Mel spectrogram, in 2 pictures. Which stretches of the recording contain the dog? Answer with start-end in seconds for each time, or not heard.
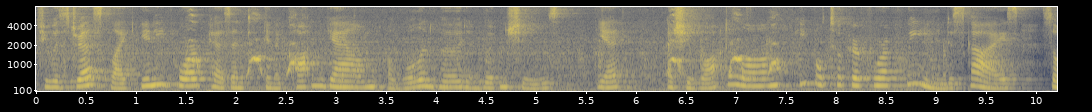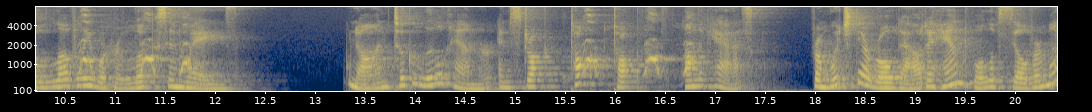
1.3-2.7, 6.1-7.5, 10.4-11.8, 15.4-16.9.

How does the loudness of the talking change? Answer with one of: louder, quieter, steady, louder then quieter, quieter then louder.
steady.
